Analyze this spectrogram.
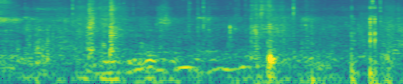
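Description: Cardboard boxes thump as they are loaded.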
